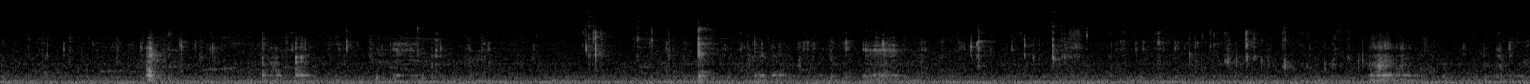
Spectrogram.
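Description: Close-miked chewing of a soft, cheesy taco lasagna, with wet mouth sounds. A few sharp clicks of a metal fork against the plate come about a second and a half in and again around six, seven and ten seconds.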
